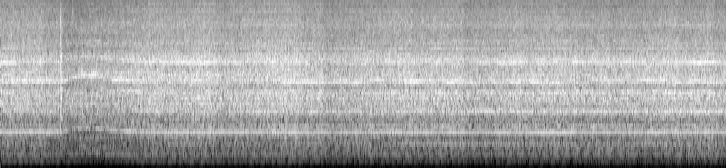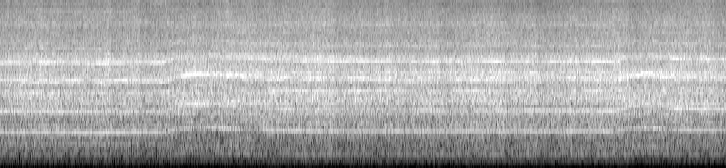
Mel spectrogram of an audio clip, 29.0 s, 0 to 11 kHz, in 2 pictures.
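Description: Steady machine whine of a Dodge 5500 bucket truck running with its PTO engaged, driving the hydraulics of the ETI aerial boom as it is raised and extended. Its pitch lifts briefly three times: about two seconds in, about two-thirds through, and near the end.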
